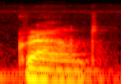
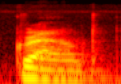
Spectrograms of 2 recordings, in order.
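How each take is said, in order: The two takes are said the same way.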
